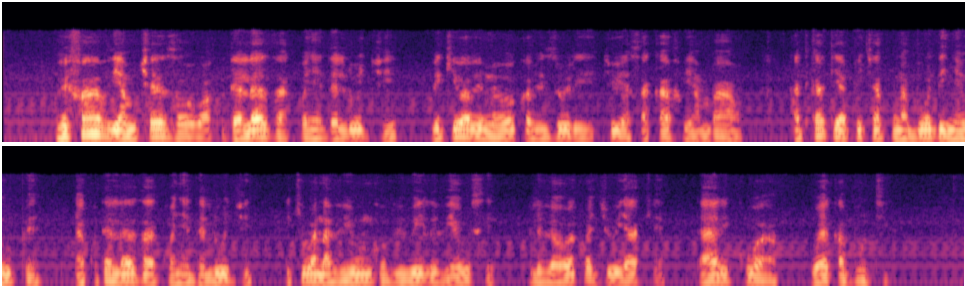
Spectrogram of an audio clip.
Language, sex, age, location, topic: Swahili, male, 18-24, Nairobi, health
